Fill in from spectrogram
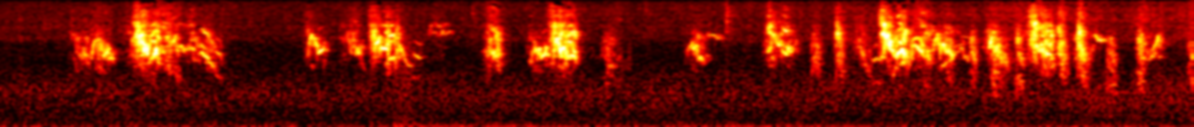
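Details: Canary song of quick, high chirps and rapid trilled bursts, loudest near the start and again after the midpoint, with short pauses between phrases and light hiss behind.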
